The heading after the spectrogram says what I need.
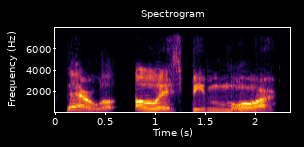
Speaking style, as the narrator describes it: The blind Omega growled

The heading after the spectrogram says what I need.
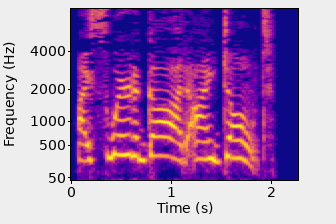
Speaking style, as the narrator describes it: shouted Jonah

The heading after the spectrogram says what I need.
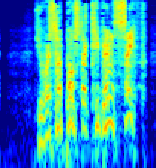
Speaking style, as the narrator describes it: Karan barked

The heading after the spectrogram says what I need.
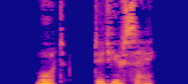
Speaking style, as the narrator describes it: He breathed

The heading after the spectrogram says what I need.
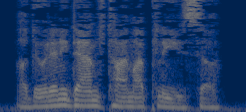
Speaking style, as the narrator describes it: Grimm said in the same level voice

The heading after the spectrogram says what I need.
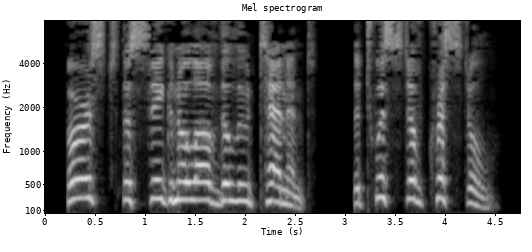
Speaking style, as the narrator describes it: bellowed the gates

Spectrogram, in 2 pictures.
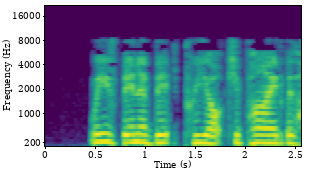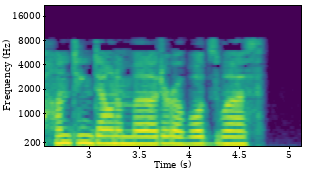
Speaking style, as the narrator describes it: Thomas said flatly

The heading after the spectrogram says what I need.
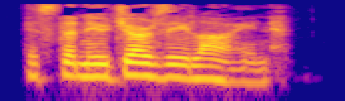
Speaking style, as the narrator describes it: he said grimly

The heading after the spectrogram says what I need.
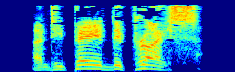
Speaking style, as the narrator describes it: Orman growled

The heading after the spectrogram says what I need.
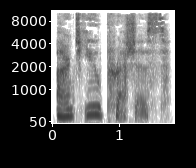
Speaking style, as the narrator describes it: Her voice was scratchy, as if she'd not spoken for a long time

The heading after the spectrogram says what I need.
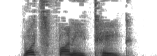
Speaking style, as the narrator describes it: he snaps

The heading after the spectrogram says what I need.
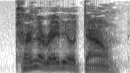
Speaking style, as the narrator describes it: he snapped

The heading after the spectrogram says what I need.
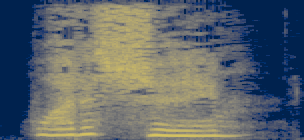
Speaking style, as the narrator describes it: Drew sighed

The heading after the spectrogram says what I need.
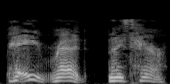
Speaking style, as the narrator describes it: he grunted as he pulled himself up

